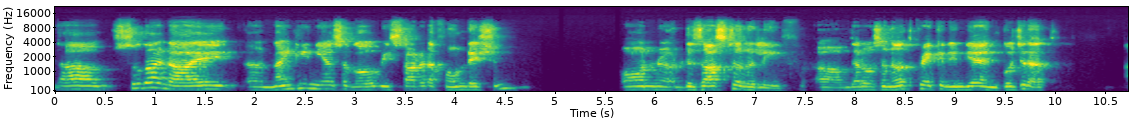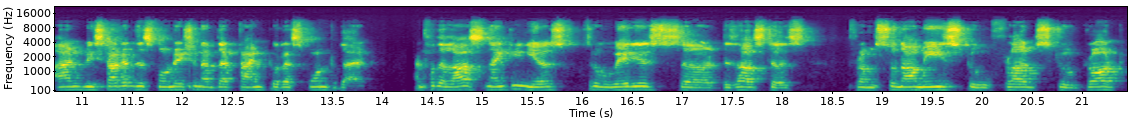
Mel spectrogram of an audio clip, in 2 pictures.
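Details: Adult man; typical speech.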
